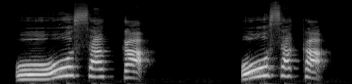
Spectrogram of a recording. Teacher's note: And the Chinese reading for big is a double vowel, o.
